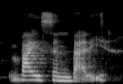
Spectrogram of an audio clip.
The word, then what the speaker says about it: Weissenberg: Sweden but von Weisenberger how do you pronounce it sorry on bison body yeah that's what I said you would never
